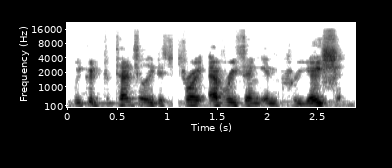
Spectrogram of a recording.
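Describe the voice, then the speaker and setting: A man playing a grim, cautious starship commander in a sci-fi dramatic reading, serious and urgent, with a husky voice. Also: mid-range voice, a little fast, lightly acted, rough recording.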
